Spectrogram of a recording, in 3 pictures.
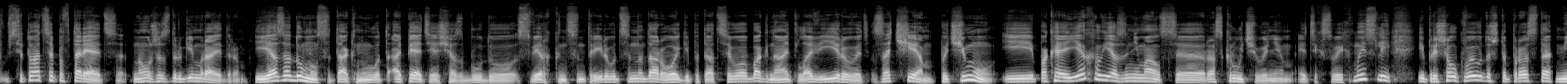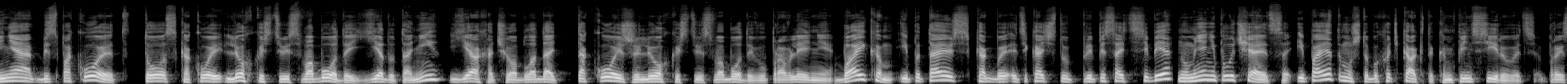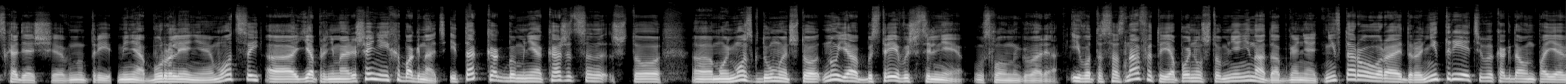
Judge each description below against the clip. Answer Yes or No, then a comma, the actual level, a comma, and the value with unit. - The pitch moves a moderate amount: No, wide, 6.1 semitones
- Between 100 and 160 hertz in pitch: Yes, low, 135 Hz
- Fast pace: Yes, fast, 165 wpm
